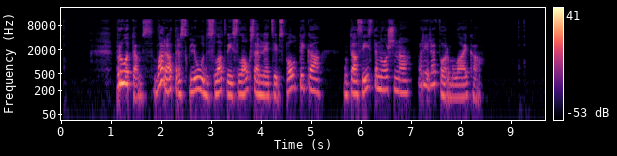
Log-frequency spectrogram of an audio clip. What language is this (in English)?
Latvian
